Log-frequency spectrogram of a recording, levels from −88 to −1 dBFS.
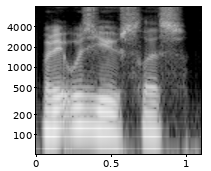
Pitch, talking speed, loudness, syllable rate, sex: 110 Hz, 220 wpm, -15 LUFS, 6.3 syllables/s, male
